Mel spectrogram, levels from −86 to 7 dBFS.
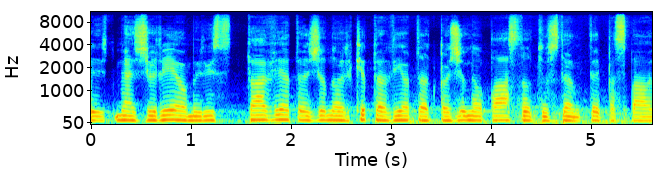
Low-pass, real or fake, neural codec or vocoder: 9.9 kHz; fake; codec, 32 kHz, 1.9 kbps, SNAC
